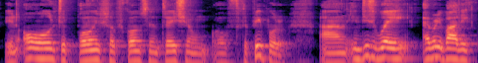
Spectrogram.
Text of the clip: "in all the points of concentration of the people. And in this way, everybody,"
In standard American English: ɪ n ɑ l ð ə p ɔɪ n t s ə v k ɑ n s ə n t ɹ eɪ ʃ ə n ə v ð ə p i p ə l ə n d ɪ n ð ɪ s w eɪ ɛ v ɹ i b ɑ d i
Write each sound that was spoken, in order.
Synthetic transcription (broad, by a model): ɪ n ɑ l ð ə p ɔɪ n t s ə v k ɑ n s ə n t ɹ eɪ ʃ ə n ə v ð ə p i p ə l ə n ɪ n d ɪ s w eɪ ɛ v ɹ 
